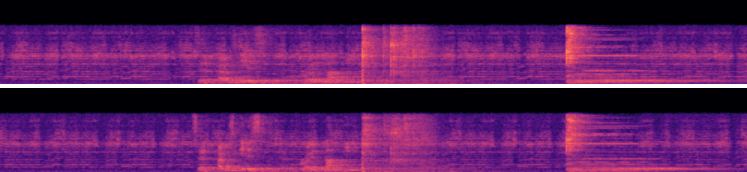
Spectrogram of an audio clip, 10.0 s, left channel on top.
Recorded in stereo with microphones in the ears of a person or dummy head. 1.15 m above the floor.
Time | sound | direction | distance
2.6 | a man speaking | 55° right (ahead or behind) | 3 m
4.8 | a dropped coin | 25° left (ahead or behind) | 2 m
7.5 | a chime | 10° left (ahead or behind) | 3 m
